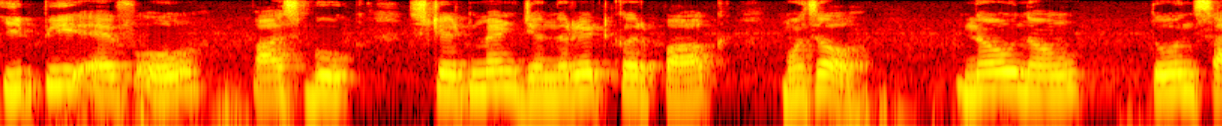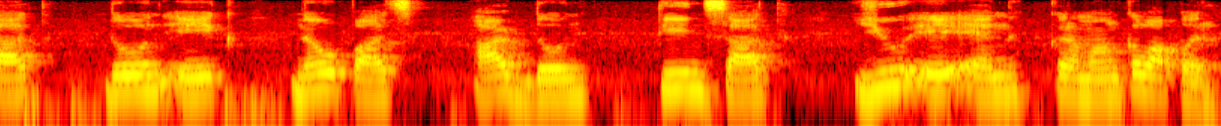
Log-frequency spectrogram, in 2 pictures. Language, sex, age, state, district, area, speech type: Goan Konkani, male, 60+, Goa, Bardez, rural, read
